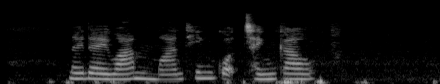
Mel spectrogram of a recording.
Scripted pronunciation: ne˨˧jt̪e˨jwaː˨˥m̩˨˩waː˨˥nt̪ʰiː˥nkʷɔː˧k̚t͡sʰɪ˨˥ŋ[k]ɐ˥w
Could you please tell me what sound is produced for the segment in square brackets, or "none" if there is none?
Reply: k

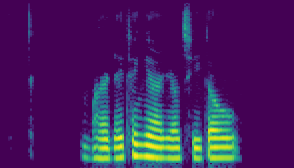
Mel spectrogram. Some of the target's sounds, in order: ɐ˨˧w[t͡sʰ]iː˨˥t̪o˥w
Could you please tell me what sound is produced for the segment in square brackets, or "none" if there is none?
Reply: t͡sʰ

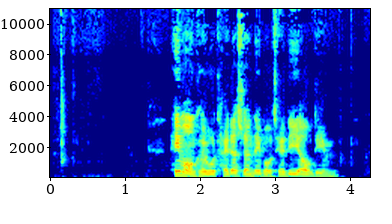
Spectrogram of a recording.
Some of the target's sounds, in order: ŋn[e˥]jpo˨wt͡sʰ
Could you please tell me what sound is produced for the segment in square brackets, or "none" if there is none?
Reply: e˥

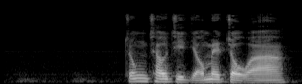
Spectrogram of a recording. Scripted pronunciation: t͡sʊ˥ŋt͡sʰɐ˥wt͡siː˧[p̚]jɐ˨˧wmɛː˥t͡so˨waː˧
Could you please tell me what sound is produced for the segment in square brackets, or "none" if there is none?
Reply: t̚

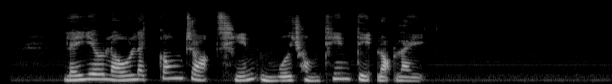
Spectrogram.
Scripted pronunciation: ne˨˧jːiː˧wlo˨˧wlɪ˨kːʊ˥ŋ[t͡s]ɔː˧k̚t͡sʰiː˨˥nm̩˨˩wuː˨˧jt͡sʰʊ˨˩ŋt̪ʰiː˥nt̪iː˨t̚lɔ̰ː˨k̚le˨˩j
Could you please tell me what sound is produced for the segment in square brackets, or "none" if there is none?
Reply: t͡s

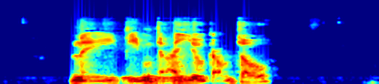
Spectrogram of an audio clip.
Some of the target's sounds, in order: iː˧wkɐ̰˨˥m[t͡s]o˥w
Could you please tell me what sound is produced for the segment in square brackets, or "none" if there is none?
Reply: t͡s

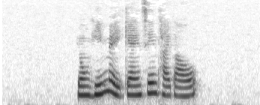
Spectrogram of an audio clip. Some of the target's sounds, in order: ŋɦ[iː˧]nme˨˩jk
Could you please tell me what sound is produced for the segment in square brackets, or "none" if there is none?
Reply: iː˨˥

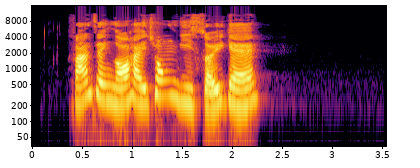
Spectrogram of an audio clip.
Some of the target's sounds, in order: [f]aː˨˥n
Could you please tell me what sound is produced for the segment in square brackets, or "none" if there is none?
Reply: f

